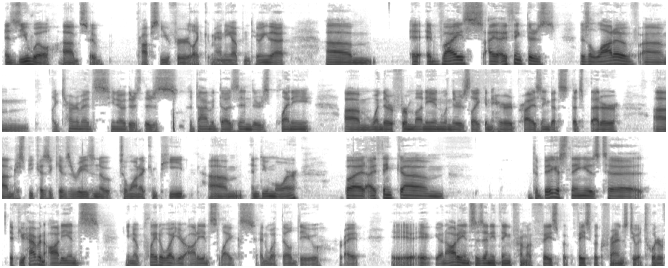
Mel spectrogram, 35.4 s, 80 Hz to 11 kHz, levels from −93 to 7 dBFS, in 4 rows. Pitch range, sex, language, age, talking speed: 90-100 Hz, male, English, 20-39, 185 wpm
